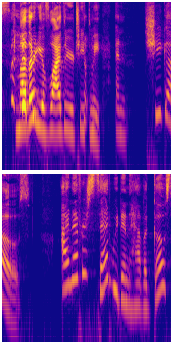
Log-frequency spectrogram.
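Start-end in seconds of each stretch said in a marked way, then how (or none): 0.2-1.5 mock-serious, loud, fast, stern scolding tone. Speaker retells confronting their mom about a ghost, retelling a mean-business scolding. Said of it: "you mean business".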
